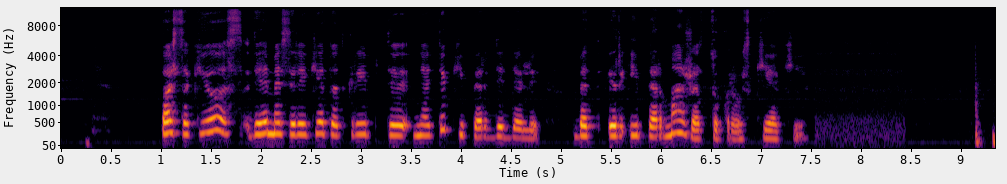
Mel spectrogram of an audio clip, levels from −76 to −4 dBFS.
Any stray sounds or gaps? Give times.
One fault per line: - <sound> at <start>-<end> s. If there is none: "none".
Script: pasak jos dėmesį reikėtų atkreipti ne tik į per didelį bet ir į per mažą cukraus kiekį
none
